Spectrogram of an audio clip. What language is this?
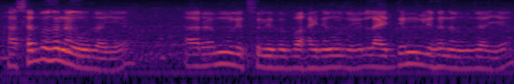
Bodo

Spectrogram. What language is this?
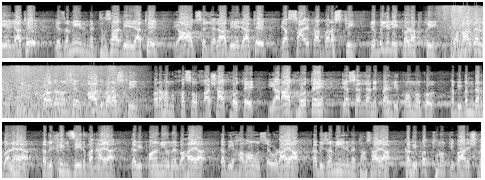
Urdu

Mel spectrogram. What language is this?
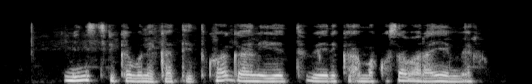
Kinyarwanda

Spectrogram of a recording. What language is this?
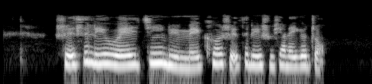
Chinese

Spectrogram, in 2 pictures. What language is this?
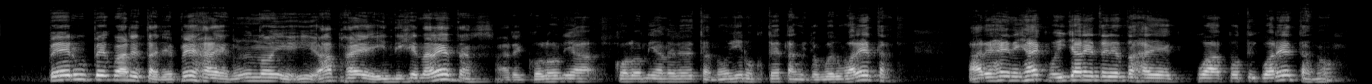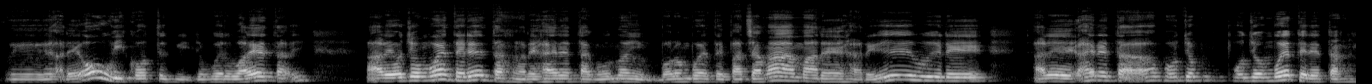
Eastern Bolivian Guaraní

